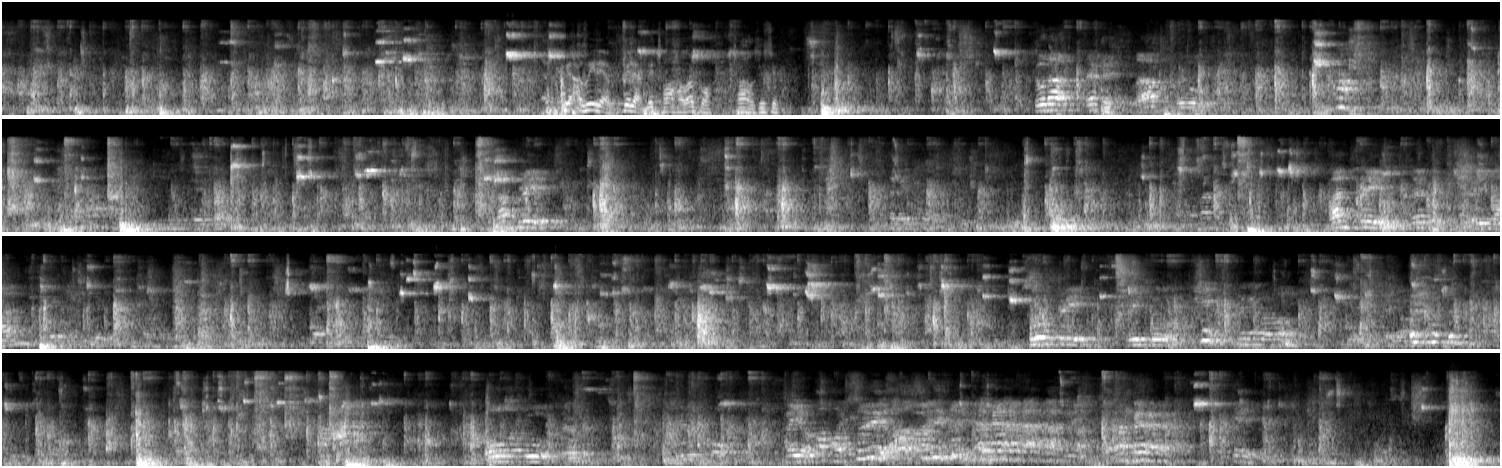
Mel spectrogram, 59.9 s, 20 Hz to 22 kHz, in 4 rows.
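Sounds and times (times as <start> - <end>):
voices in a hall: 2.0 - 59.9
voices talking: 5.0 - 7.9, 39.4 - 45.8, 49.7 - 58.3.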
